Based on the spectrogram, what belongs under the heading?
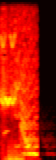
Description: JIGGLYPUFF.ogg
